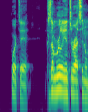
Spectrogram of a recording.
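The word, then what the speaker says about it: Poitier: Portier. Say yeah. Poier. Portier.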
